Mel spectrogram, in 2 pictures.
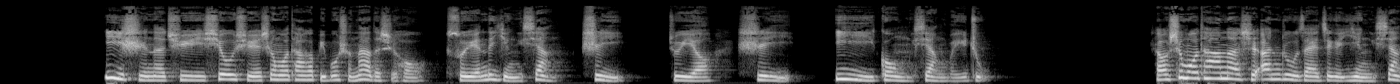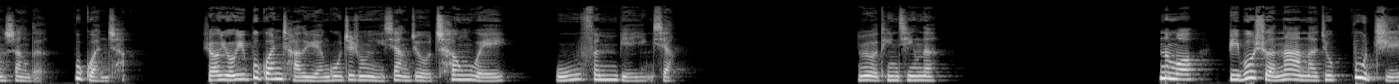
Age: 20-39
